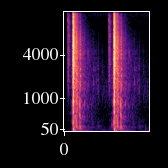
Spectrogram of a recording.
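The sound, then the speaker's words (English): Two musket test shots fired by soldiers on a spring march to check their powder is dry, each a sharp, loud bang with a short rumbling tail, spaced under a second apart. “Still others spend their march firing test shots to make sure their powder is staying dry.”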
